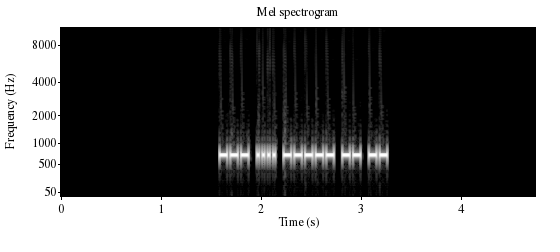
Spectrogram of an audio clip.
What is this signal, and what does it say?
Morse code, heard as a keyed tone, about 46 wpm, 700 Hz. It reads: OH0MM
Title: DXCC-100 Call Signs - 5 Characters - 45wpm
